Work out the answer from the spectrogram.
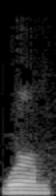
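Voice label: "worm", English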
